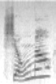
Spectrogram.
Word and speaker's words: 熊猫: It's pronounced 熊猫 with a second or rising tone and a first or high tone.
